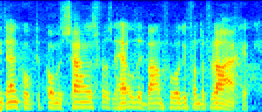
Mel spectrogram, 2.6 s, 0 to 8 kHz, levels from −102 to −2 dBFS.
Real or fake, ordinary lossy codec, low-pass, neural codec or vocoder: fake; none; none; codec, 16 kHz, 0.8 kbps, ZipCodec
